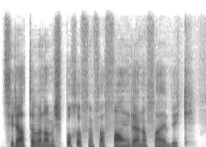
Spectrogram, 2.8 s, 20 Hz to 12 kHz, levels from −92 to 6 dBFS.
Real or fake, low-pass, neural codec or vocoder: fake; 10.8 kHz; autoencoder, 48 kHz, 32 numbers a frame, DAC-VAE, trained on Japanese speech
